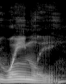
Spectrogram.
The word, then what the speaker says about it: Wanley: uh that was professor Richard wanley I think that's how you pronounce it played by Edward G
